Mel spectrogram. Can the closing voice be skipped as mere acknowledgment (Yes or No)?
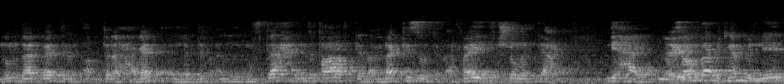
Yes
